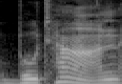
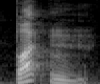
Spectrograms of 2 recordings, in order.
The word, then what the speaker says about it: Bhutan: And laughingly referred to Bhutan as button, according to two sources with knowledge of the meeting.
